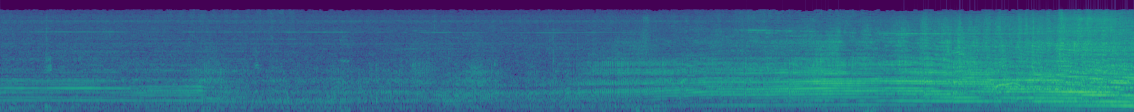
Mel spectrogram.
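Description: Radio-controlled model airplane's small engine droning in flight. It fades for a few seconds, then grows louder with its pitch sliding up and down as the plane flies closer.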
